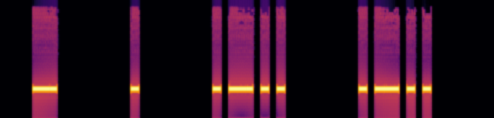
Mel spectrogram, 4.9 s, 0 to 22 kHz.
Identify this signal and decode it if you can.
Morse code, heard as a keyed tone, about 15 wpm, spaced as for 8 wpm, 1000 Hz. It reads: TELL
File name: qotdfiles / 8wpm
